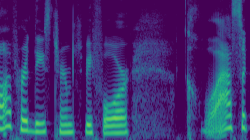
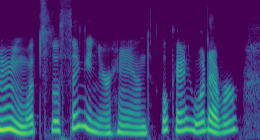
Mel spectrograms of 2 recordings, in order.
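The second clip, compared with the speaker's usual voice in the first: dog voice like a frog puppet. Explaining how dogs see a tool, voicing the dog: dog voice like Kermit the Frog. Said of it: "my dog voice sounds like Kermit the Frog".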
